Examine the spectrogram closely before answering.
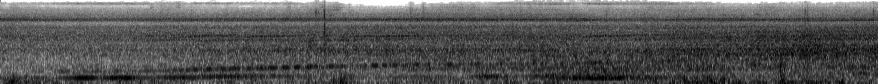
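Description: Dualtron Thunder electric scooter's hub motors whining under acceleration, the whine rising steadily in pitch as speed climbs, over a low rumble of tyres and wind on the microphone.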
